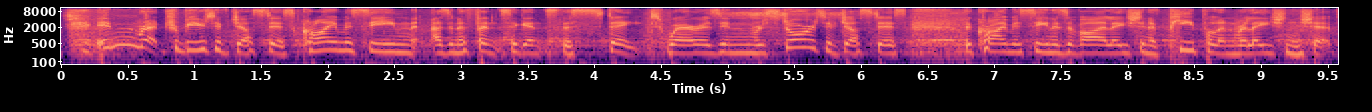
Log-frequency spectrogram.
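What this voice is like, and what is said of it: British accent. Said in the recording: “I love your British accent”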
